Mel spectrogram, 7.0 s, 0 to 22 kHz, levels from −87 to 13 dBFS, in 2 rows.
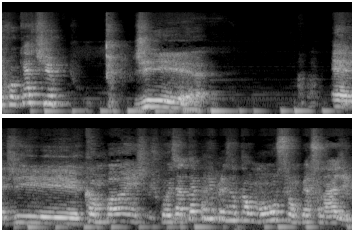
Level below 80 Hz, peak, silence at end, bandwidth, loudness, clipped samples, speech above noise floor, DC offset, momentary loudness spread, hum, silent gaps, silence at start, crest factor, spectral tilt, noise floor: -36 dBFS; -2 dBFS; 0 s; 16 kHz; -16 LUFS; under 0.1%; 26 dB; under 0.1%; 14 LU; none; none; 0 s; 14 dB; -4.5 dB/octave; -42 dBFS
